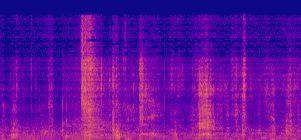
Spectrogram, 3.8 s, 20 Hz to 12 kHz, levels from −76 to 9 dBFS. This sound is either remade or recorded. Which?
remade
